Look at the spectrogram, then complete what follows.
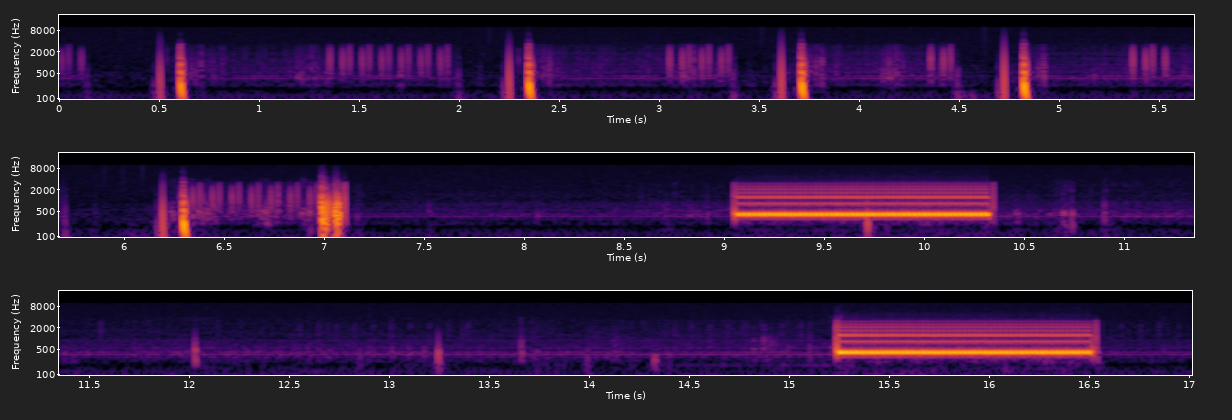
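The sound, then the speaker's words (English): A telephone line rings after dialing: a run of clicks and short buzzy bursts from the dialing and switching, then a quiet gap, then two long buzzing ring tones about six seconds apart. “it's a little hard to separate that out from the clicks the switch makes when it starts to ring, but this is what we've got.”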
